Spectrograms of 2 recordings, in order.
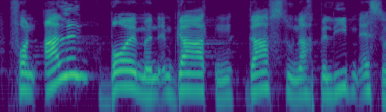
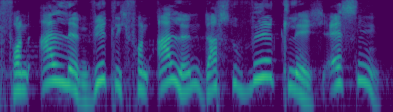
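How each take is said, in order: First: Said in the usual way. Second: "allen" hit hard and high both times, "wirklich" leaned on; stress on allen. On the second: Shown as a demonstration. Preacher to the congregation, stressing "allen" and "wirklich". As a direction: lean on "von allen" as the Hebrew text does. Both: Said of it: "im Hebräischen wird das hier sogar betont".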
